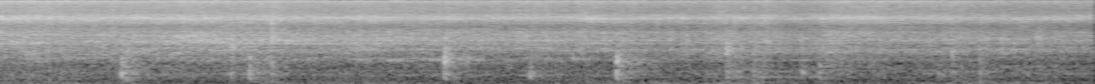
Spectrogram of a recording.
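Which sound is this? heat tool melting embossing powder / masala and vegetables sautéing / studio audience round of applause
masala and vegetables sautéing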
